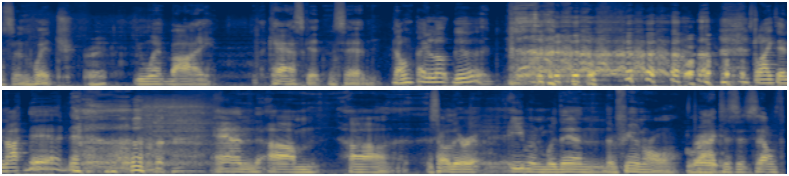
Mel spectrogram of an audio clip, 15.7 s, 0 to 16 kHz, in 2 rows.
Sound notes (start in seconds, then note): 5.1 both laughing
